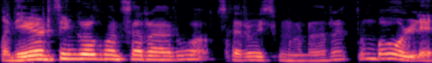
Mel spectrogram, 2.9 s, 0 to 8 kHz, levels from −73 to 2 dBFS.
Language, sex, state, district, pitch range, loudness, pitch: Kannada, male, Karnataka, Chamarajanagar, 160-205 Hz, -16 LUFS, 190 Hz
